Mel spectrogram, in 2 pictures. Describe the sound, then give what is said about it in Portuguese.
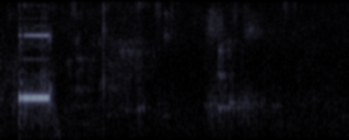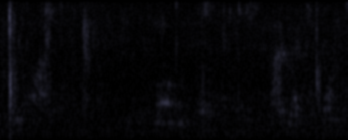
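A single loud, steady electronic beep of a voicemail recording sounds at the start and lasts under a second, followed by faint scattered clicks and soft, indistinct noises. “Grave seu recado agora.”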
